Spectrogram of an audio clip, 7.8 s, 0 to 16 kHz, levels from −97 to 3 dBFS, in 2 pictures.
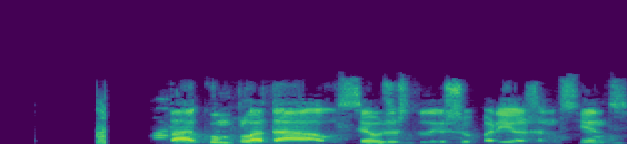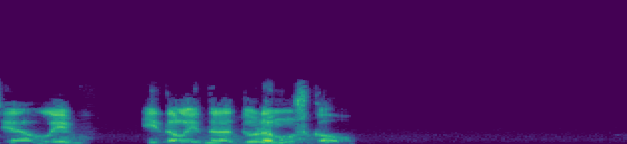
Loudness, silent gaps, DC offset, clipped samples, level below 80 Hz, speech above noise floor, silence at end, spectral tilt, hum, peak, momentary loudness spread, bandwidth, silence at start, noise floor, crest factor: -19 LUFS; 0.68-0.75 s; under 0.1%; under 0.1%; -70 dBFS; 66 dB; 1.8 s; -1 dB/octave; none; -2 dBFS; 14 LU; 7.8 kHz; 0.6 s; -85 dBFS; 20 dB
